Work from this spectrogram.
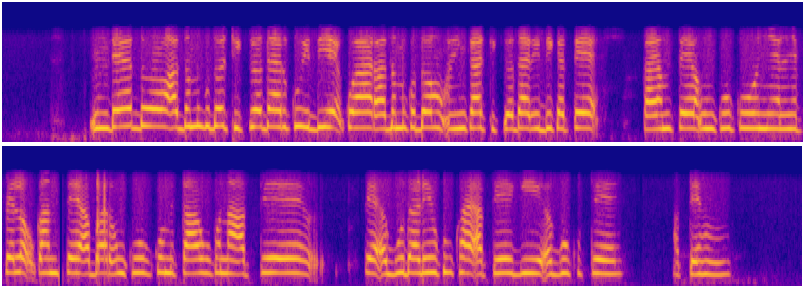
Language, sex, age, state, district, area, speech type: Santali, male, 30-45, Jharkhand, Pakur, rural, conversation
